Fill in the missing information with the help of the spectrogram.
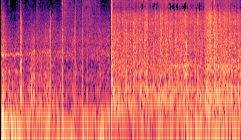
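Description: Fireworks going off: a run of sharp, separate bangs, then from about two seconds in a dense crackle of many small pops.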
